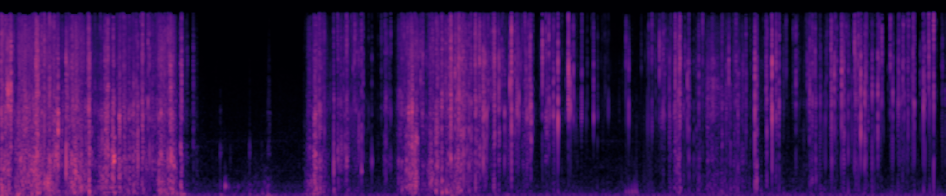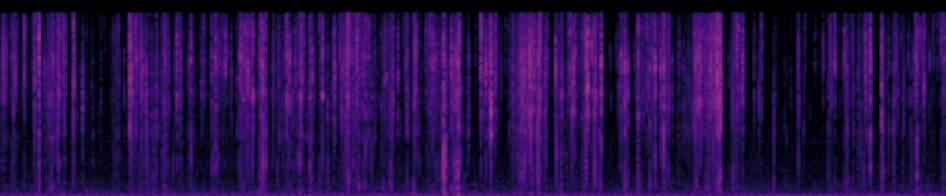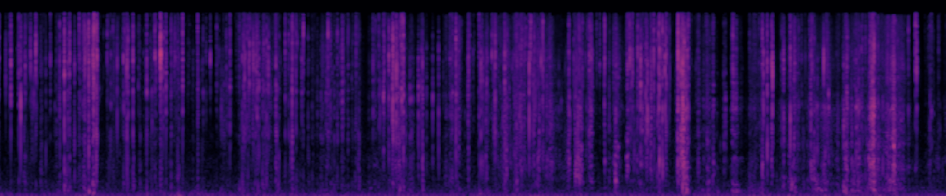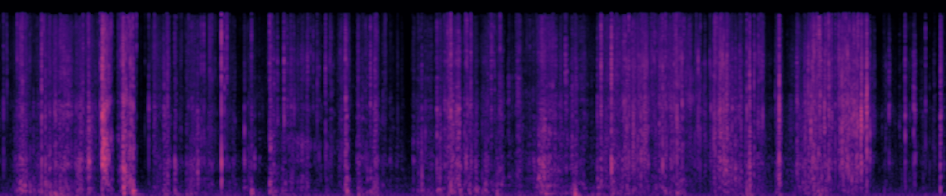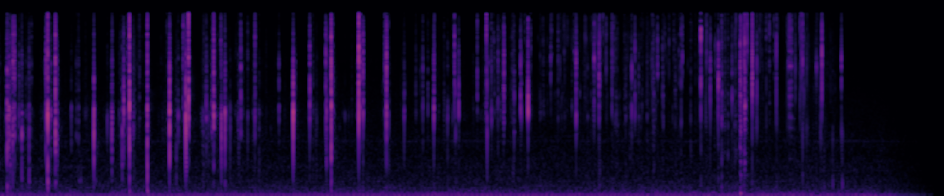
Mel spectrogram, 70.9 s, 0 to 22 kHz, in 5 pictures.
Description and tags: crumpling silver foil
Recording of crumpling a silver foil, already crumpled a few times, therefore a little bit exhausted. Recording done using a Sony PCM-D50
